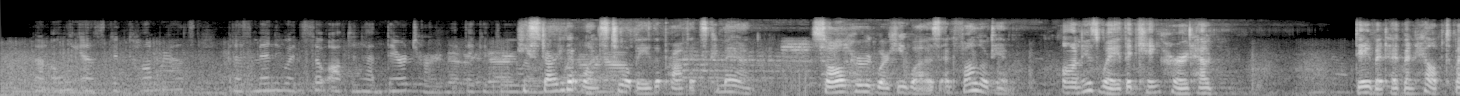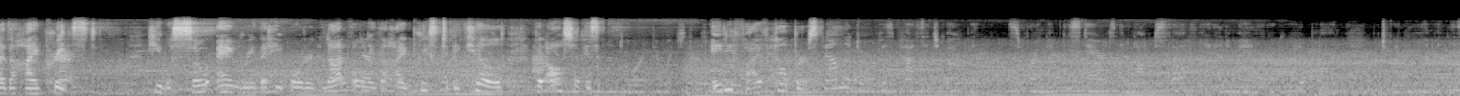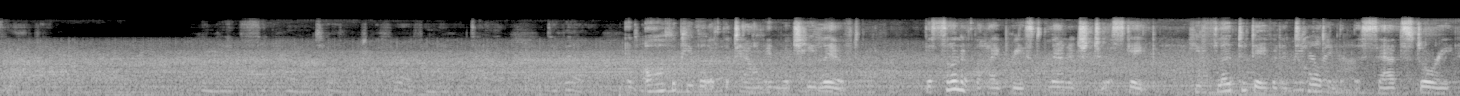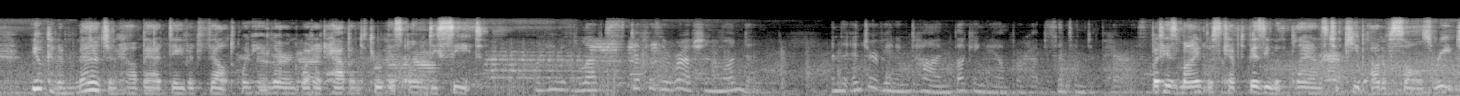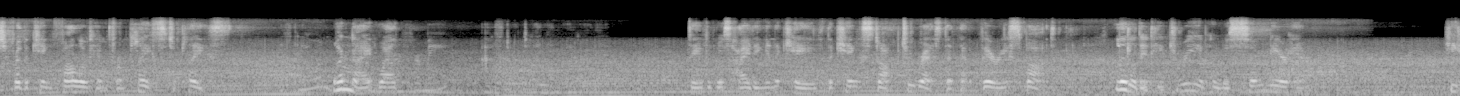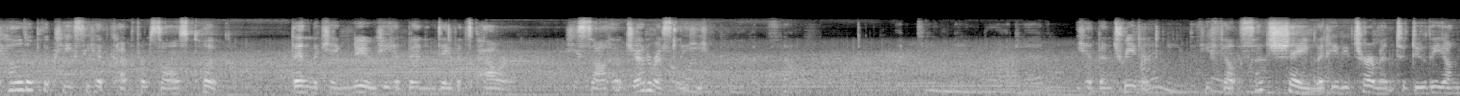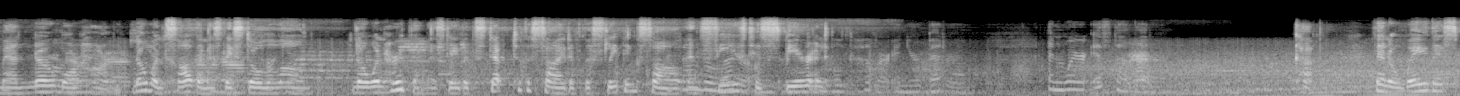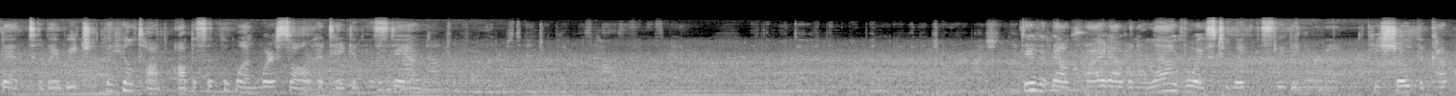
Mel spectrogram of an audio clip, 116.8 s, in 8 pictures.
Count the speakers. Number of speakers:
2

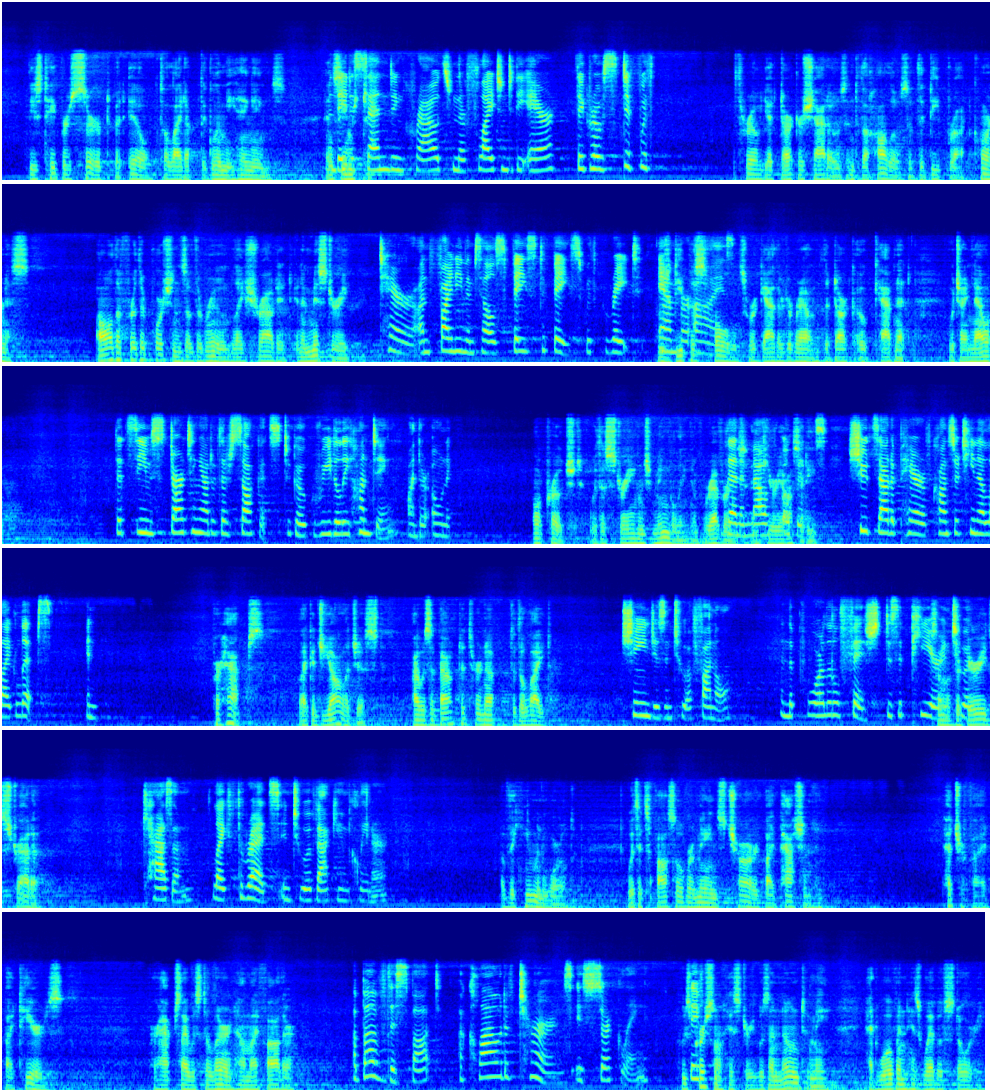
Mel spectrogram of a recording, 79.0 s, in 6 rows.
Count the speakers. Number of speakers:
2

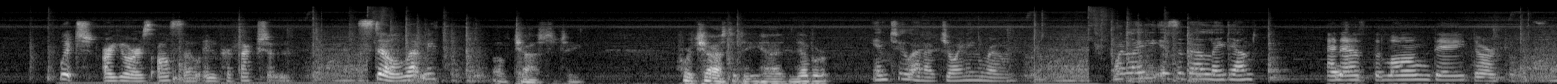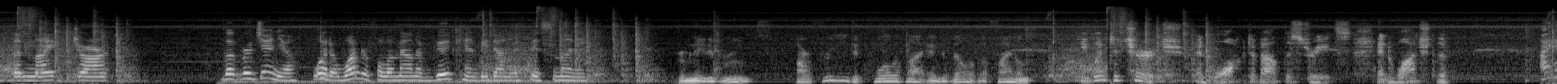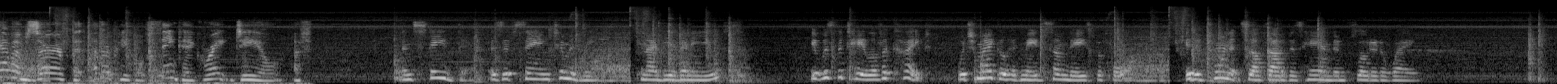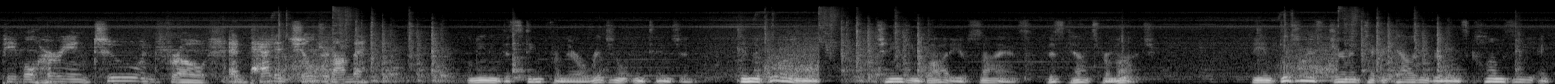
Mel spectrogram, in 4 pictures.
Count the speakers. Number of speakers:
9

